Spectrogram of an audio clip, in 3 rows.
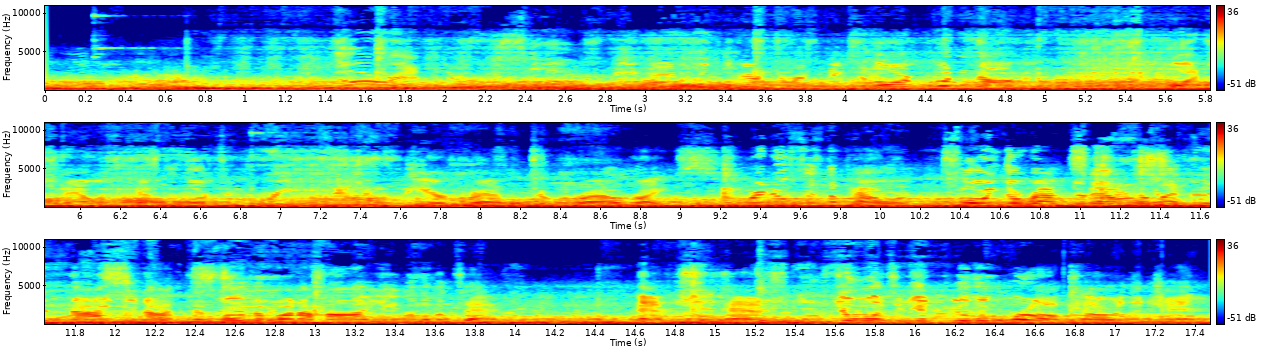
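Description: Distant F-22 Raptor's twin turbofan jet engines giving a steady, loud rumble as it flies across the sky, with people's voices over it.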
